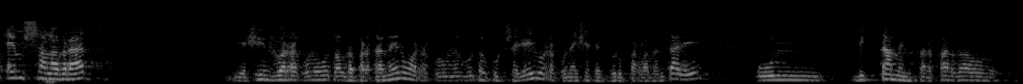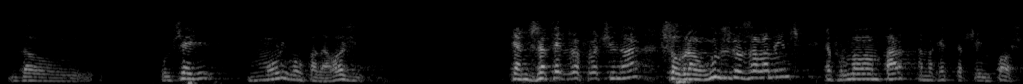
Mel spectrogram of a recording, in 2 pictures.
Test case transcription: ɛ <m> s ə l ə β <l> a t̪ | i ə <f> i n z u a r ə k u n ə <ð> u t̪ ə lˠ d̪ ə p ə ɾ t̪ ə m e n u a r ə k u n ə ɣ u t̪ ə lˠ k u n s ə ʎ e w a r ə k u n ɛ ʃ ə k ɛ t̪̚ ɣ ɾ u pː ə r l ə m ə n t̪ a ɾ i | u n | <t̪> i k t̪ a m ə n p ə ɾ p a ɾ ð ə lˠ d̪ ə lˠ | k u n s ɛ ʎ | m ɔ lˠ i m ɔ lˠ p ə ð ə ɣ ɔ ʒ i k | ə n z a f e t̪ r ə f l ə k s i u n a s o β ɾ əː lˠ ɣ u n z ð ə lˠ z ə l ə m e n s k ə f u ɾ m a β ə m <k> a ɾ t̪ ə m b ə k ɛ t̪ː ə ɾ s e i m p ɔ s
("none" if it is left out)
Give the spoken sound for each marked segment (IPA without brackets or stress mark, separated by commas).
m, ɾ, ʃ, ɣ, d̪, p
